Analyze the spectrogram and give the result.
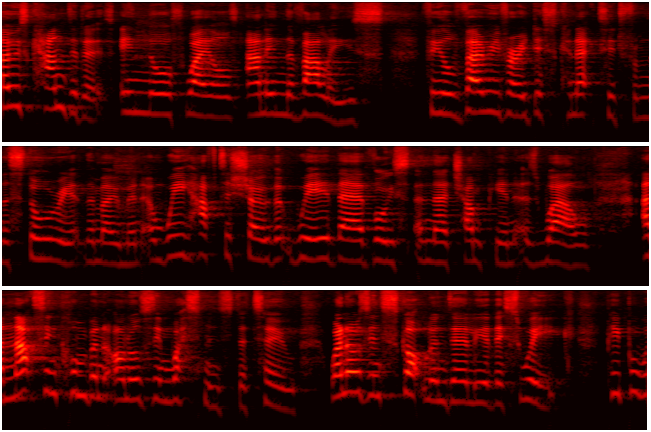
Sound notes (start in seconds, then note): none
